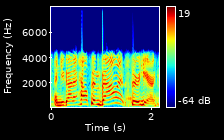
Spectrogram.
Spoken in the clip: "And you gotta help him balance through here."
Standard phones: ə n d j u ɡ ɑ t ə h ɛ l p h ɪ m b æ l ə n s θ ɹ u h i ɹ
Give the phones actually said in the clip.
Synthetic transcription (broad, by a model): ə n j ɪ ɡ ɑ t ə h ɛ l p h ɪ m b æ l ə n s θ ɹ u h i ɹ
